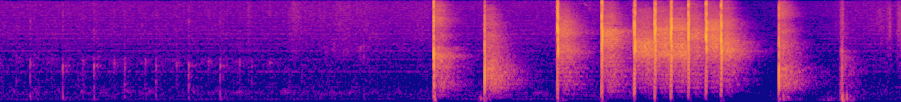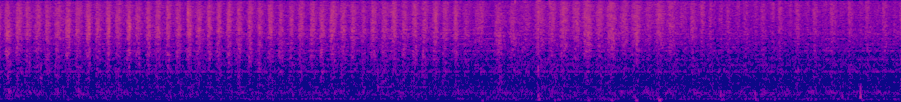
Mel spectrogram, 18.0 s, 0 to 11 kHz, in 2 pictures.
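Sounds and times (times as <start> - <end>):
hands slapping a body: 4.3 - 8.6.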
